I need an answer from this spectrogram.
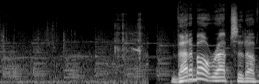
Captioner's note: camera clicks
